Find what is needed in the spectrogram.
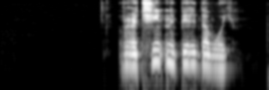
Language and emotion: Russian, neutral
